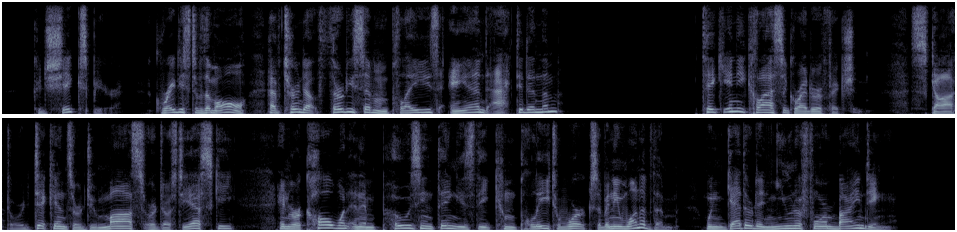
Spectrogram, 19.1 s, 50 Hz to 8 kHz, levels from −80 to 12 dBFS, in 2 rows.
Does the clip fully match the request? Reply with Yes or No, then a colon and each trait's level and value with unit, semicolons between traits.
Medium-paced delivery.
Yes: average, 155 wpm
